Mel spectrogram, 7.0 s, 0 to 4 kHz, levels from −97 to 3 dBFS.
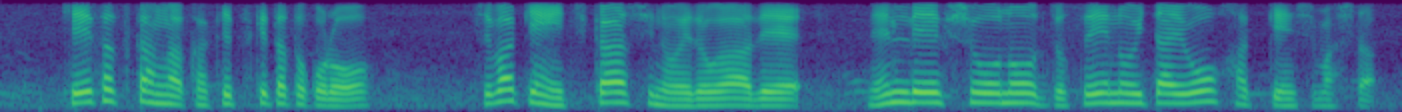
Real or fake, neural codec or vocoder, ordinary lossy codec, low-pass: real; none; none; 3.6 kHz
